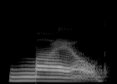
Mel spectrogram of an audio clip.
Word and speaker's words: mild: Then touch the tip of your tongue to the back of your top front teeth of that L. Ooh. And then pull it down D, so that that air can puff out for the D.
